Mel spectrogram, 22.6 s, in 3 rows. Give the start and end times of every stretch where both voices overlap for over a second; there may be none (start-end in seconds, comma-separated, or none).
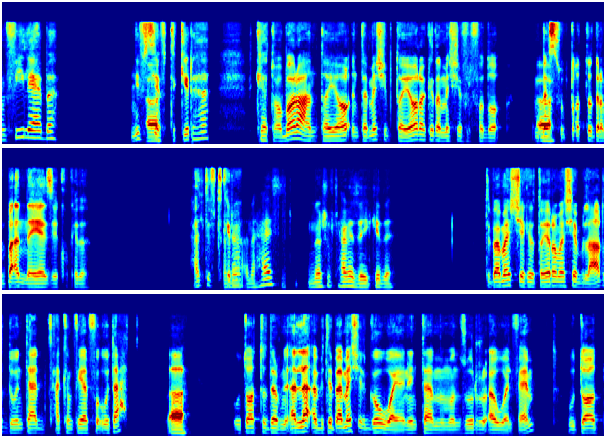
none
